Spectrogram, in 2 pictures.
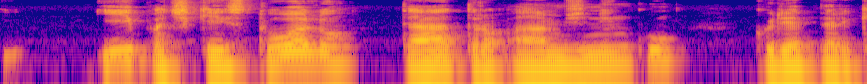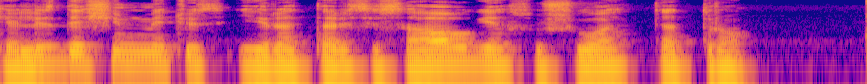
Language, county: Lithuanian, Telšiai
